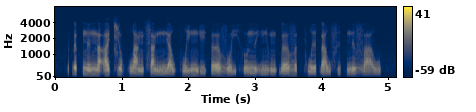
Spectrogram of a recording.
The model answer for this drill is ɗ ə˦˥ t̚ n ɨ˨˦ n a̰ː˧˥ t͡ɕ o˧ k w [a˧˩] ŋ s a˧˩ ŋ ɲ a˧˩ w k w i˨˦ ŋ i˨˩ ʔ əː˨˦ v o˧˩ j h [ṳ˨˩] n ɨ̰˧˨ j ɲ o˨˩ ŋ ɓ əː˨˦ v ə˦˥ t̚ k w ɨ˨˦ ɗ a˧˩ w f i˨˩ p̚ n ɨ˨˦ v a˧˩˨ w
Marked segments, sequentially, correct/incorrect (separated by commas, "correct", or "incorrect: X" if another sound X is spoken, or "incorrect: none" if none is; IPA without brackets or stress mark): correct, incorrect: u˧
